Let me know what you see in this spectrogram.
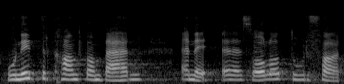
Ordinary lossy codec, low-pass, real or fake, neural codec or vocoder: none; 9.9 kHz; fake; vocoder, 22.05 kHz, 80 mel bands, Vocos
